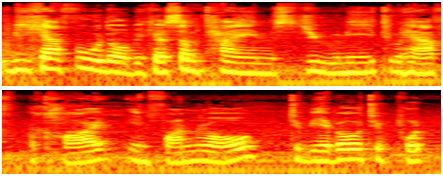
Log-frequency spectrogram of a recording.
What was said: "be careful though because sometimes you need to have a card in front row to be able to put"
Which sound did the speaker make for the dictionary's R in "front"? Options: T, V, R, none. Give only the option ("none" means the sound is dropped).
none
